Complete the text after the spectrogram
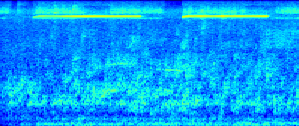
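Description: A big brown katydid gives a shrill, high, sustained buzzing trill in long bursts.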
